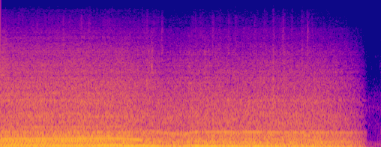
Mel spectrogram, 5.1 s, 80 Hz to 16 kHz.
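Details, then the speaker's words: 1971 Chevelle SS454 big-block Chevy with 3-inch exhaust, new Derale 19" fan on a thermal clutch, revving around 4000 rpm: heavy whooshing fan roar over the exhaust, though the clutch should freewheel the fan near 1300 rpm and be inaudible; cause unconfirmed. "which means if i'm revving up around 4000 rpm the fan should actually only be turning around 1300 and what 30 rpm or something which should be virtually inaudible i shouldn't be able to hear it especially not over a big block chevy with three inch exhaust"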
